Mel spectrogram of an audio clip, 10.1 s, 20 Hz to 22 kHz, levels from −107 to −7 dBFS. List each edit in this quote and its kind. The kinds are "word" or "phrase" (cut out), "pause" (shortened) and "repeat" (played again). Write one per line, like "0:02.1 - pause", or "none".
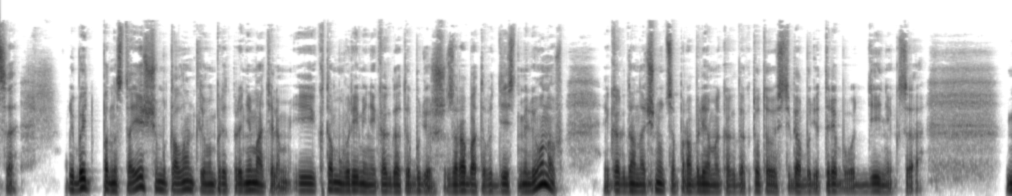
none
